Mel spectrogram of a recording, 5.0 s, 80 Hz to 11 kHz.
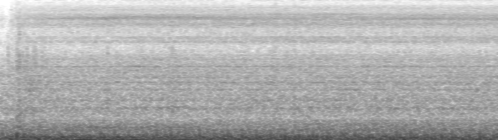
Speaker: okay so it's holding 500 RPM with the valve all the way open it is also extremely rich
